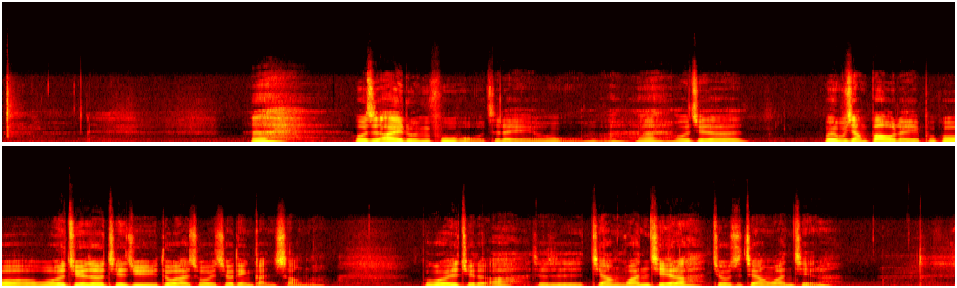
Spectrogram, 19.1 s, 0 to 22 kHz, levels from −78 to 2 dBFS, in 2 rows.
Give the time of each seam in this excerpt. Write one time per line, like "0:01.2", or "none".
none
